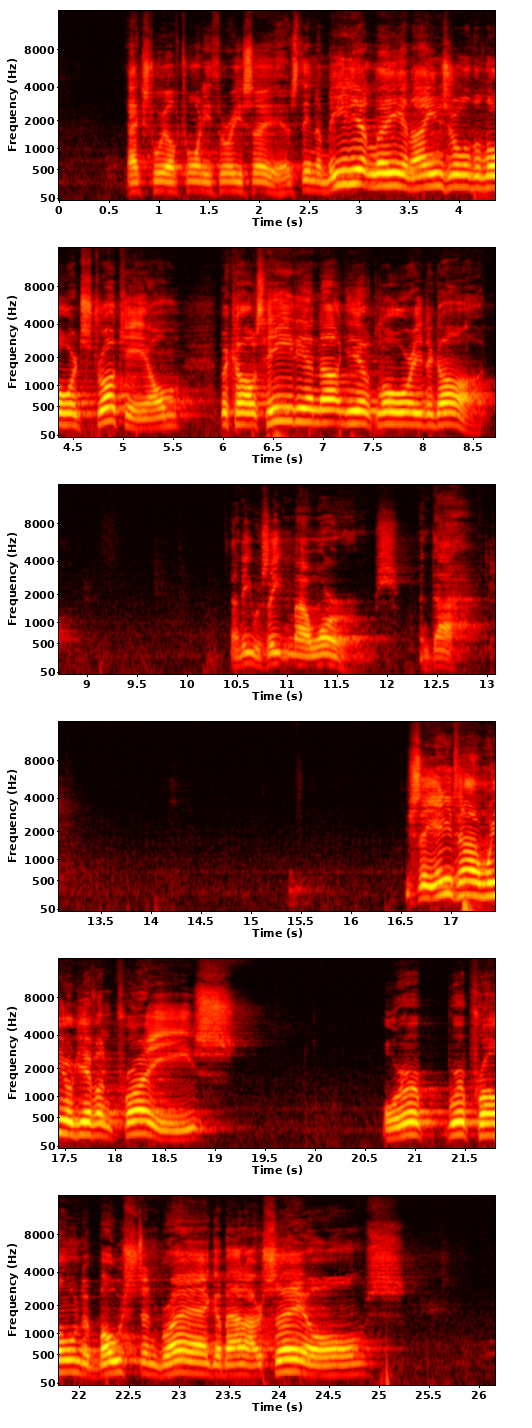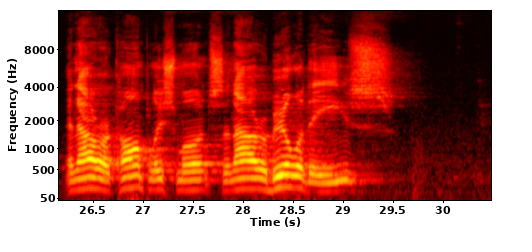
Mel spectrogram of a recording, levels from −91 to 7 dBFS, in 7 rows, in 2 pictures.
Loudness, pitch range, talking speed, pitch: -23 LUFS, 155-210 Hz, 105 wpm, 190 Hz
